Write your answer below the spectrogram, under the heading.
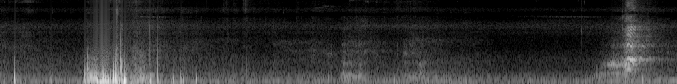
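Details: Two Jack Russell Terriers, Timmy and Oliver, scuffle in a backyard. A loud, rough burst of growling and snapping barks lasts about a second near the start, then the dogs go quiet, ending with one sharper yelp.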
